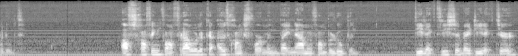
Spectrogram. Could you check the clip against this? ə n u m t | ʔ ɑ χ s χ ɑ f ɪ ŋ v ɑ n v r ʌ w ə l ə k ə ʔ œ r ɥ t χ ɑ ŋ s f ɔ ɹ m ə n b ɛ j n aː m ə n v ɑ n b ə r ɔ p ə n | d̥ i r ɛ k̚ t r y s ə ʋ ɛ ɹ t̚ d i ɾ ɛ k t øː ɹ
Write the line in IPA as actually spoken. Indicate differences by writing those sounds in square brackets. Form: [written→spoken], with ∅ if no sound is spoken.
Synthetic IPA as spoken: ə n u m t | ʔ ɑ [χ→f] s χ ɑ f ɪ ŋ v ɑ n v r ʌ w ə l ə k ə ʔ œ [r→∅] ɥ t χ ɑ ŋ s f ɔ ɹ m ə n b ɛ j n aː m ə n v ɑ n b ə r [ɔ→u] p ə n | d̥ i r ɛ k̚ t r [y→i] s ə ʋ ɛ ɹ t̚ d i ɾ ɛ k t øː ɹ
